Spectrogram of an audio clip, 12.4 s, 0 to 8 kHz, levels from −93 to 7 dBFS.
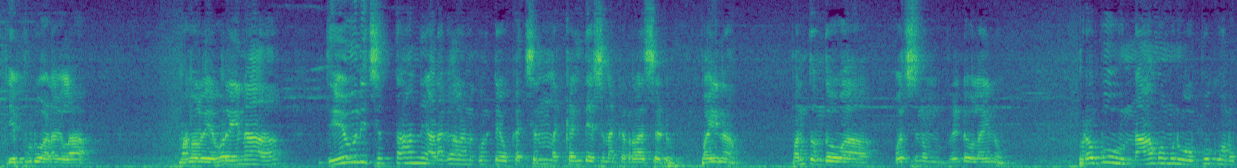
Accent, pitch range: native, 195-310 Hz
